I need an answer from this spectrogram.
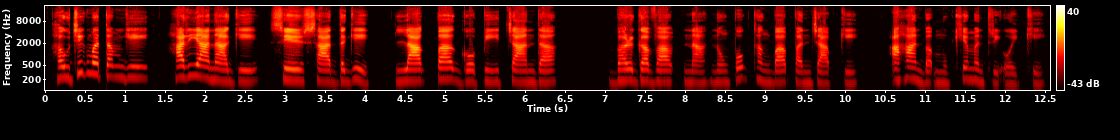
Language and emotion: Manipuri, neutral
